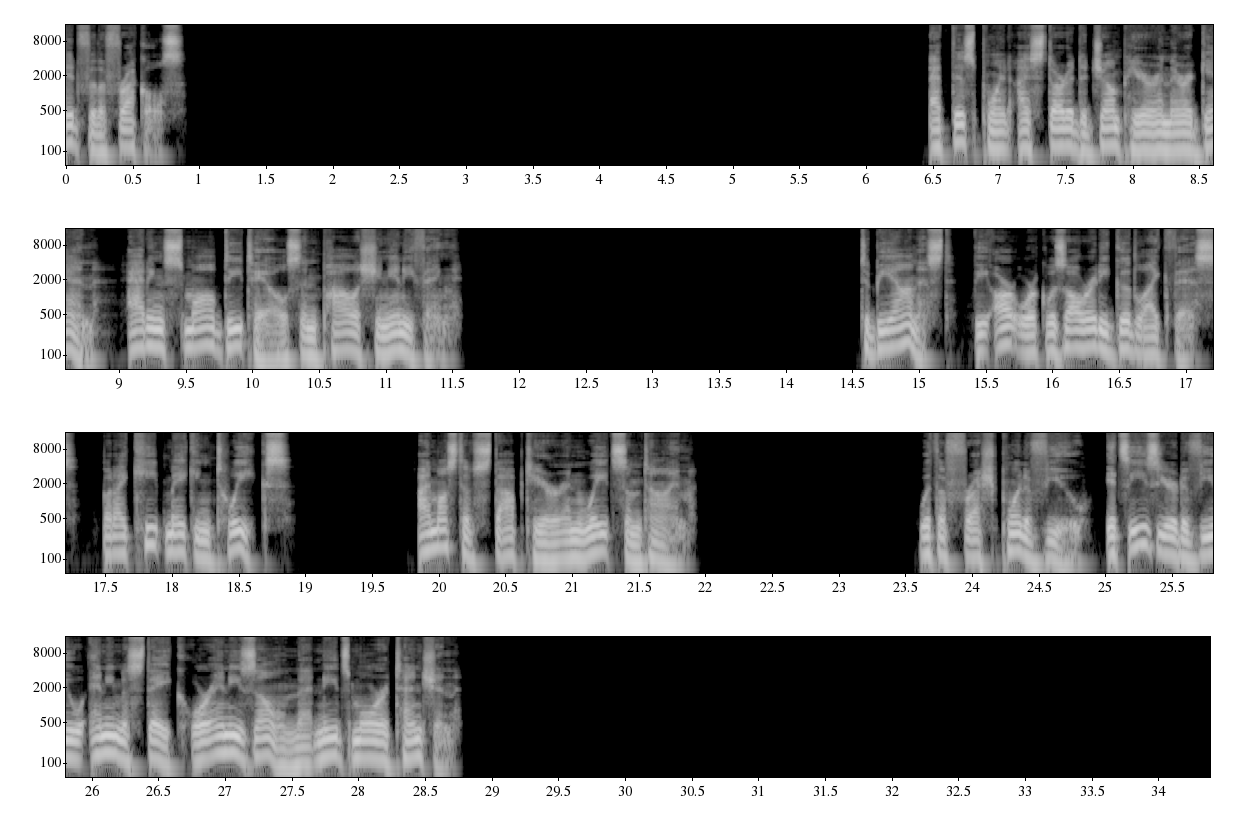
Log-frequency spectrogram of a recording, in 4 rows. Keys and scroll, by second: 2.8 space, 6.4 space, 9.0 super+s, 10.7 super+e, 13.2 space, 16.0 space, 19.1 super+space, 21.7 space, 24.8 space, 27.4 space, 30.6 super+z, 31.5 space, 33.5 space.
